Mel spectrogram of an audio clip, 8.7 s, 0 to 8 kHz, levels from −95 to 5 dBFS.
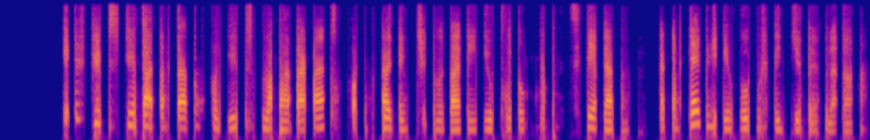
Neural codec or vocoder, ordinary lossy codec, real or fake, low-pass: codec, 16 kHz in and 24 kHz out, 0.6 kbps, FireRedTTS-2 codec; none; fake; 7.2 kHz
